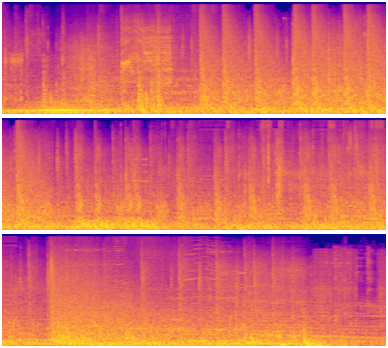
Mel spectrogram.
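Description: Turret gunfire in a shooter video game, loud rapid bursts and booming impacts that keep coming throughout, with a brief lull before another heavy barrage.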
